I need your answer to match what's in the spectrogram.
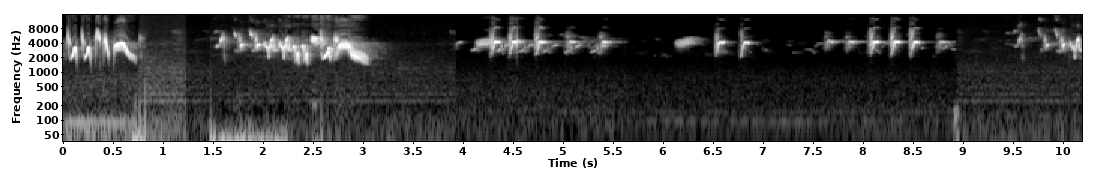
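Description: Common chaffinch: bright, high notes in quick descending runs, then shorter clipped chirps and trills in bursts roughly every second; little else is heard.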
